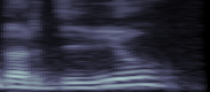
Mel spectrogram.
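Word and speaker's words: Daredevil: Дардивил. Прекрасное. Никогда в жизни не слышал еще такого варианта. Это гар... называется гарвардский акцент. Гарвардский акцент. Дардивил. Дардивил. Как кардиган Дардивил.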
